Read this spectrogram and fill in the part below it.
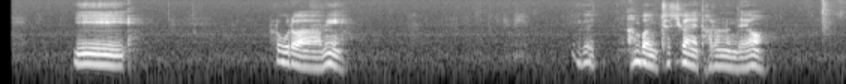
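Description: An elderly man speaks calmly into a microphone in a room, in short phrases with pauses.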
